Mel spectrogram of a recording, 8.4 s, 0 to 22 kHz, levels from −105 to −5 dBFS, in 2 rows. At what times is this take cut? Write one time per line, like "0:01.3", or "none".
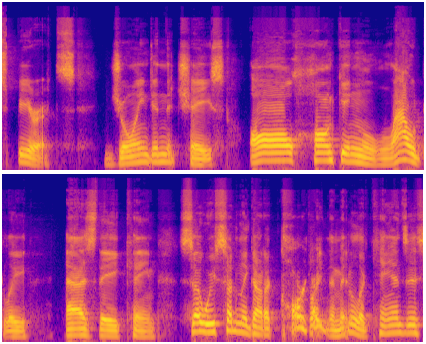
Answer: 0:07.3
